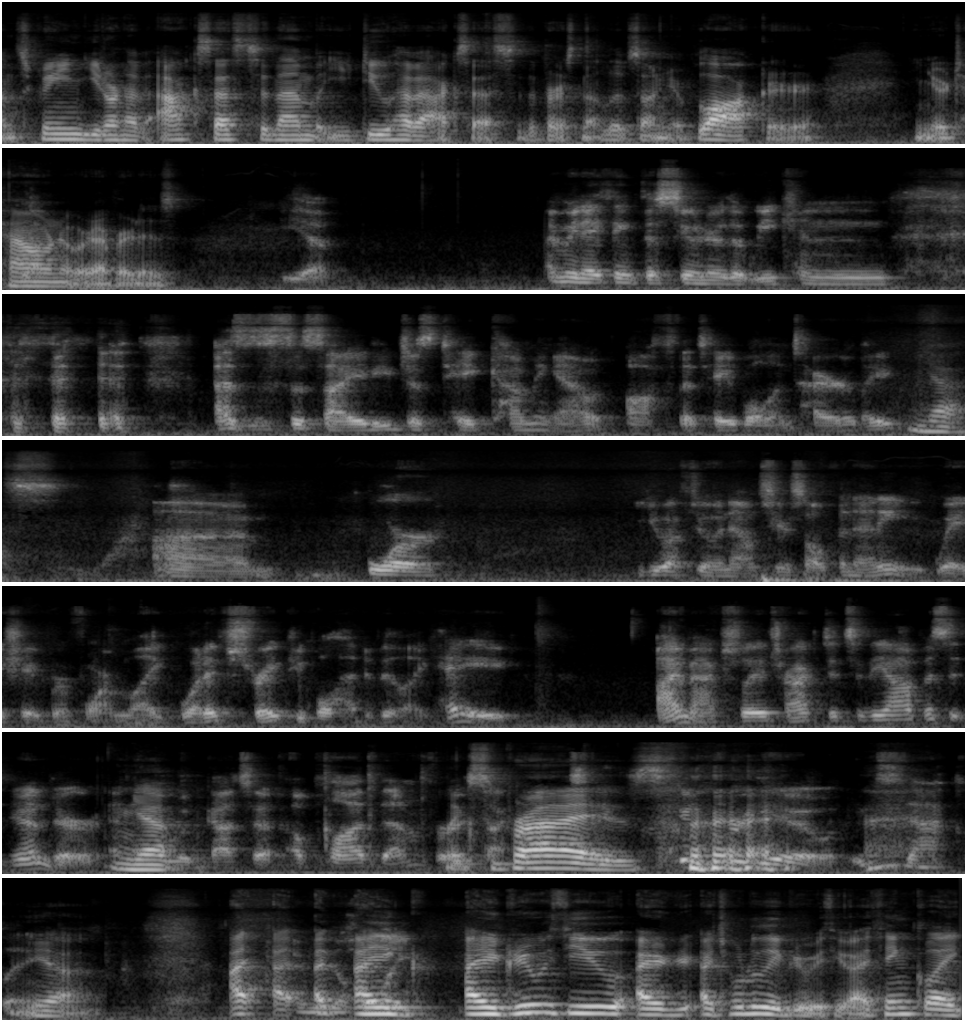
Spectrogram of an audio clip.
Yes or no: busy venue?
no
